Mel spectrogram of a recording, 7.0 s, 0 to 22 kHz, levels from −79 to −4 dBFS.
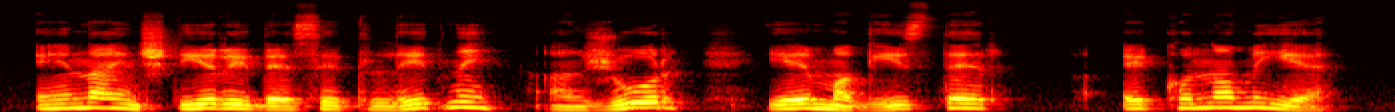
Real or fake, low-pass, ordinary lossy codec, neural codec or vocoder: real; 19.8 kHz; none; none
